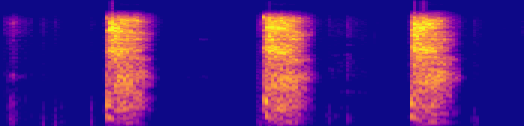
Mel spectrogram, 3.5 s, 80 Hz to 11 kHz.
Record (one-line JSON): {"three_cough_length": "3.5 s", "three_cough_amplitude": 32768, "three_cough_signal_mean_std_ratio": 0.4, "survey_phase": "beta (2021-08-13 to 2022-03-07)", "age": "45-64", "gender": "Female", "wearing_mask": "No", "symptom_runny_or_blocked_nose": true, "smoker_status": "Never smoked", "respiratory_condition_asthma": false, "respiratory_condition_other": false, "recruitment_source": "REACT", "submission_delay": "6 days", "covid_test_result": "Negative", "covid_test_method": "RT-qPCR", "covid_ct_value": 47.0, "covid_ct_gene": "N gene"}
